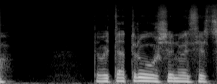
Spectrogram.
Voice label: "drws", Welsh

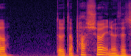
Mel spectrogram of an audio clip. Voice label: "pasio", Welsh

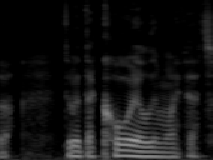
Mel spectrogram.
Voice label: "coel", welsh

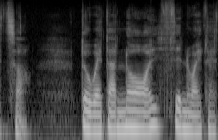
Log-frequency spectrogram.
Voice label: "noeth", Welsh

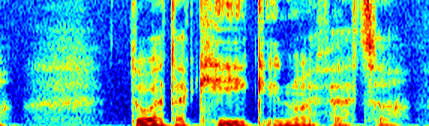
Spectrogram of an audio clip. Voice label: "cig", welsh

